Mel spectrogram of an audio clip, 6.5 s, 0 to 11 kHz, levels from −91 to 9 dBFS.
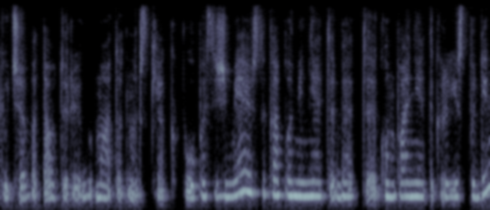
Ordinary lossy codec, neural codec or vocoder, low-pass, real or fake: AAC, 64 kbps; none; 9.9 kHz; real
